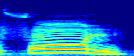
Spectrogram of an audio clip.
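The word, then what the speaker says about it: phone: अगर ऐसे daily practice करते हैं तो फिर देखिए PH जो है इसको फ पढ़ेंगे, जैसे फ़ोन, फोटो, तो PH साथ में आएगा, फ़ोन पर PH को फ पढ़ना है, जैसे फ़ोटो और फ़ोन में पढ़ा।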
